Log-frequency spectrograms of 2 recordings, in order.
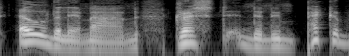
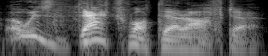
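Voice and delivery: jovial Bagman. A narrator's reading.

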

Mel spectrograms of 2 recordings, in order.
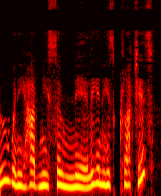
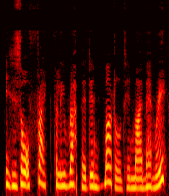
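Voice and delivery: usual speaking voice

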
